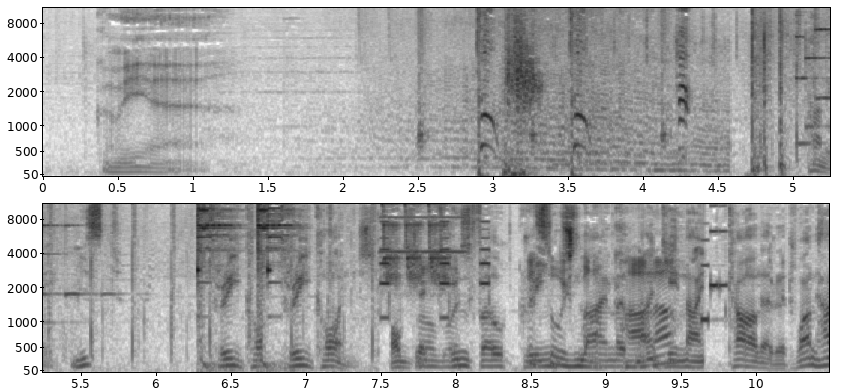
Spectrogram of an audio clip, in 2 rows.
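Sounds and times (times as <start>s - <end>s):
low steady video game backdrop: 0.0s - 10.4s
speech: 0.4s - 1.2s, 5.2s - 10.4s
bee buzzing in a video game with chirp-like electronic tones: 1.5s - 5.0s.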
